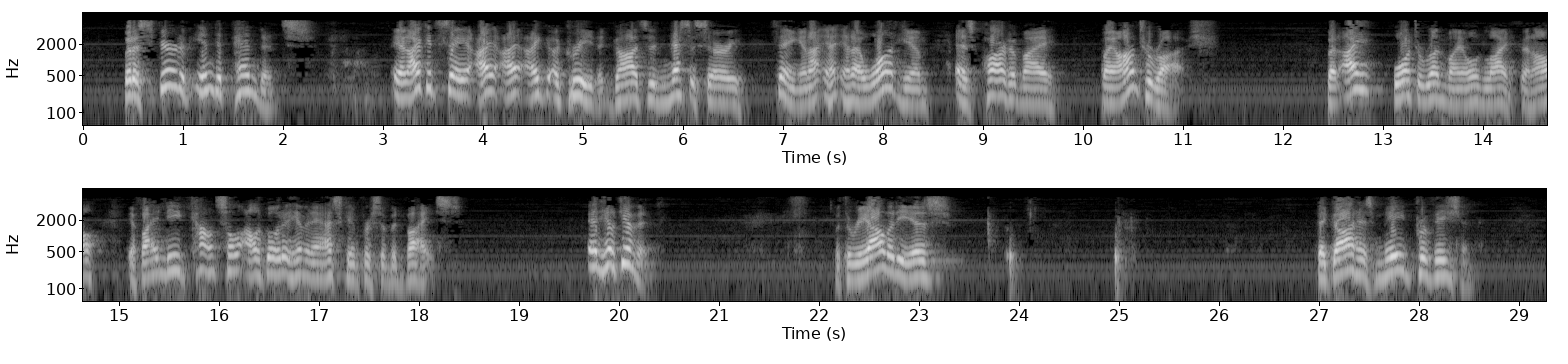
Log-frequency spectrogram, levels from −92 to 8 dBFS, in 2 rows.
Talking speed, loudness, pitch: 135 wpm, -19 LUFS, 155 Hz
